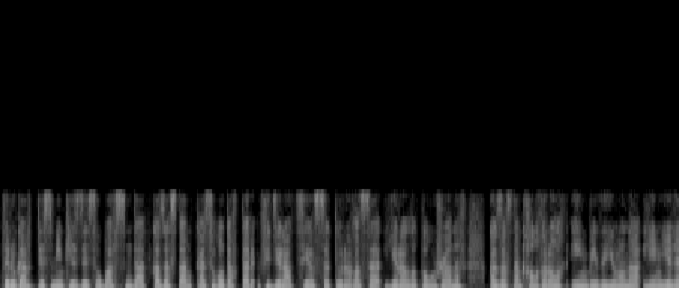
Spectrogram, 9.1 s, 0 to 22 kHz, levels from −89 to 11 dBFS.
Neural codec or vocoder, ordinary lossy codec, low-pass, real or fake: codec, 16 kHz, 1.1 kbps, Voila-Tokenizer; none; 7.2 kHz; fake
